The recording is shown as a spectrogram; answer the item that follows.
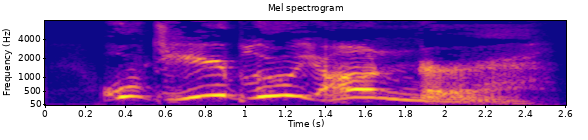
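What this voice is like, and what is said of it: Macho Man Randy Savage impression. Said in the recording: “he wants it read in a Macho Man Randy Savage accent ... You actually might have it”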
